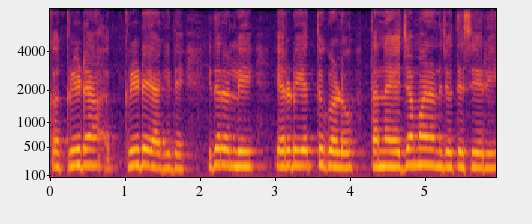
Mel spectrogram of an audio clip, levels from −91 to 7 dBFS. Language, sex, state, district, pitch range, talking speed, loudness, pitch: Kannada, female, Karnataka, Dakshina Kannada, 210-230 Hz, 110 wpm, -13 LUFS, 220 Hz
